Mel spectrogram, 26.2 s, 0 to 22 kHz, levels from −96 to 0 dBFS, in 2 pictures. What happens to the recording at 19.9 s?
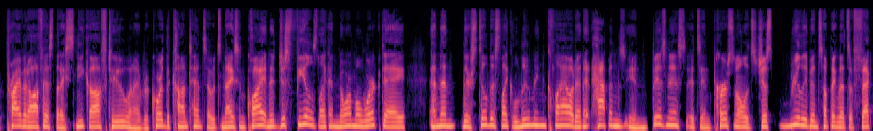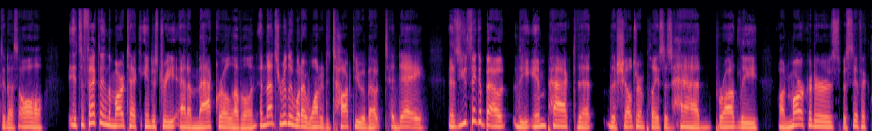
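Nothing goes wrong at 19.9 s; the speech carries on intact through that moment with no dropout, click, distortion or other fault.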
